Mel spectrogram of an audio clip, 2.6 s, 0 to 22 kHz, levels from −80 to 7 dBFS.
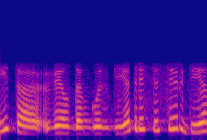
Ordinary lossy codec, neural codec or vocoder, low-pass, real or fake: Opus, 64 kbps; none; 3.6 kHz; real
